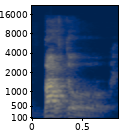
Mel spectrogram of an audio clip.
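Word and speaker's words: Bartók: More attention to the so-called Hungarian language, because in Hungarian language always the first syllabus is strong. It's Bartok, Kodai, Igen.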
